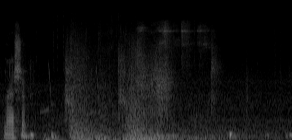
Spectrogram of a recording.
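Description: A weapon fires with a crackling energy blast.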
